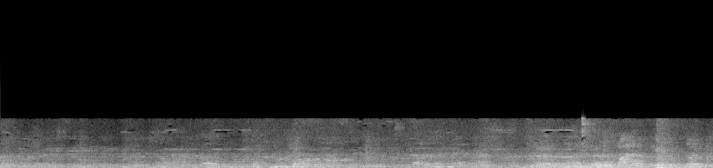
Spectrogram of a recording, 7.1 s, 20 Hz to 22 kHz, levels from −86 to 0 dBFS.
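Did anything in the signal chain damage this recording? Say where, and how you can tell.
Yes, at the codec stage: AAC compression throughout, with nothing above 6.6 kHz and audible smearing, likely from AAC-LC at a low bitrate near 24 kbps.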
